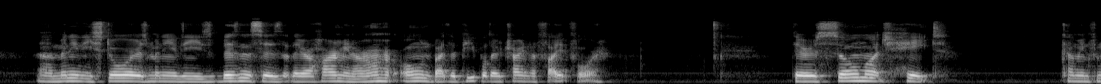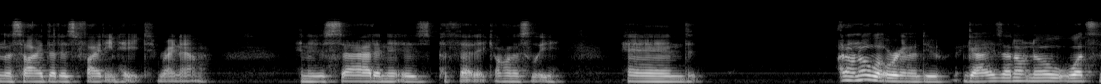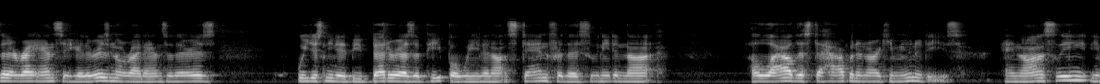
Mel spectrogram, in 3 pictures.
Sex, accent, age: male, American, 20-39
